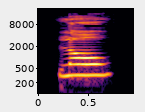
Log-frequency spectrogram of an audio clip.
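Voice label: "lou", first tone, pinyin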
